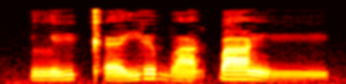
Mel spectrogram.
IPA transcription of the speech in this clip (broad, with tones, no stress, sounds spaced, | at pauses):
l i˨˦ kʼ ɛ˨ j ɪ˦ b a˨ k͡p a˦ ŋ iː˨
